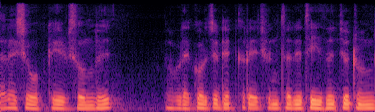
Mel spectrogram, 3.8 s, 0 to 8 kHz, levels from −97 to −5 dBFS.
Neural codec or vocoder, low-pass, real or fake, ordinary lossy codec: codec, 16 kHz in and 24 kHz out, 0.8 kbps, FocalCodec, streaming, 65536 codes; 7.2 kHz; fake; none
